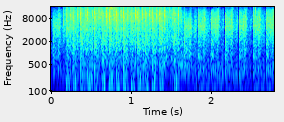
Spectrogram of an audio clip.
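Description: Loud video game gunfire: rapid automatic bursts of warning shots that rattle on almost continuously, heaviest in the first half, with no talking.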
